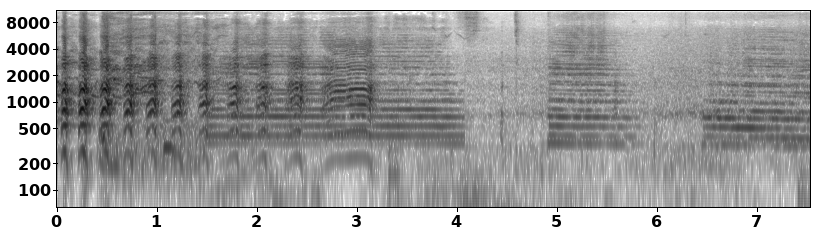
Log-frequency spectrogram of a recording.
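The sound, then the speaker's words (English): A cartoonish steam train effect: a quick run of rhythmic chugging puffs, then a loud, sustained multi-tone whistle that wavers before fading. Prominent, with no talking. “No, because they were fooled by the onion choo-choo train.”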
